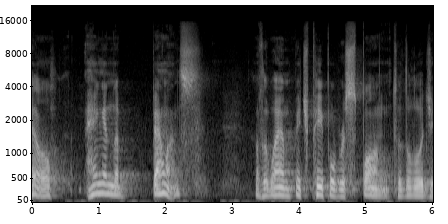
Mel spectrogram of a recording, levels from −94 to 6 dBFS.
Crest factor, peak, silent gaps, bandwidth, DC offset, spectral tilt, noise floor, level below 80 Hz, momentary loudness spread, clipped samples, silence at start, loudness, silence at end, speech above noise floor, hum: 22 dB; -4 dBFS; none; 14.5 kHz; under 0.1%; -6 dB/octave; -56 dBFS; -70 dBFS; 10 LU; under 0.1%; 0 s; -24 LUFS; 0 s; 32 dB; none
